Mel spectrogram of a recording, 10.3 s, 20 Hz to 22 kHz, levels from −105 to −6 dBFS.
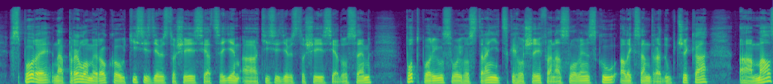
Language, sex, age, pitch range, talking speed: Czech, male, 50-69, 85-105 Hz, 105 wpm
